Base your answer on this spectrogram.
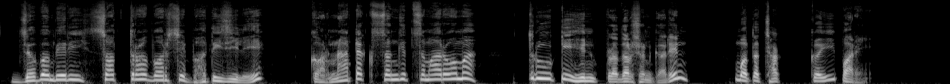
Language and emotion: Nepali, surprised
